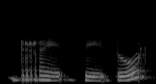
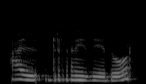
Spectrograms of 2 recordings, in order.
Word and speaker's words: alrededor: So those keywords are Israel, al alrededor, and Enrique. So this is after S, after L, and after N. After these consonants, you write only one R, but this is pronounced like a strong one. Israel, not Israel. Alrededor, not alrededor. And Enrique, not Enrique.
